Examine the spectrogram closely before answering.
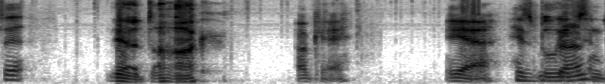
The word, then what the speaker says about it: Dahak: How do you pronounce it? Yeah, Dahak.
